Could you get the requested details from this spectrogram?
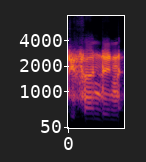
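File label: "defending", English, UK; DCS; Allied Flight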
